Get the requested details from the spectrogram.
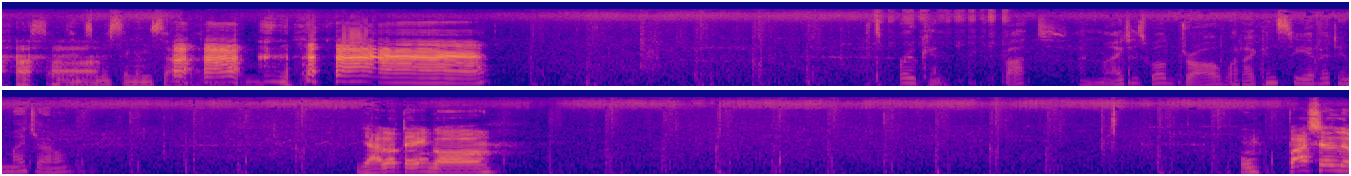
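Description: A man talks calmly and close into a microphone.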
